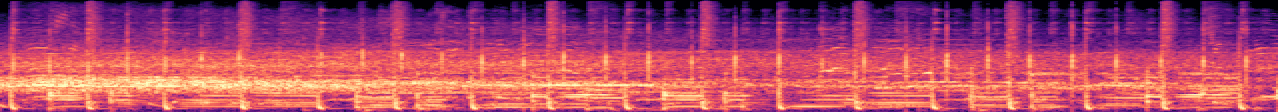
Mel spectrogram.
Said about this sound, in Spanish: Quiero un aplauso gigante para Lala Chus.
